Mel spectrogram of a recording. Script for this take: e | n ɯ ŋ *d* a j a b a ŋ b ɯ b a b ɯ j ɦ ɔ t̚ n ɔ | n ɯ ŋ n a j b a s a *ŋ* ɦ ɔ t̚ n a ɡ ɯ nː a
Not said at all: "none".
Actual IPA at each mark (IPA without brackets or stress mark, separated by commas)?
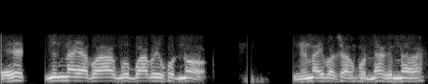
n, ŋ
